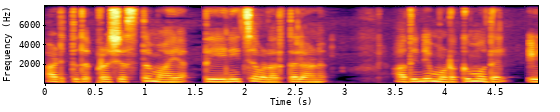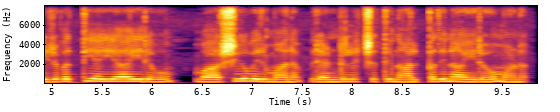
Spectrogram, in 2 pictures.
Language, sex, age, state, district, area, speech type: Malayalam, female, 18-30, Kerala, Kozhikode, rural, spontaneous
